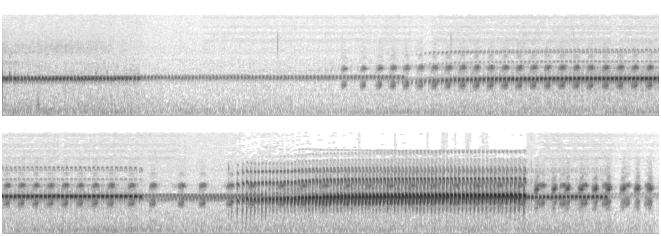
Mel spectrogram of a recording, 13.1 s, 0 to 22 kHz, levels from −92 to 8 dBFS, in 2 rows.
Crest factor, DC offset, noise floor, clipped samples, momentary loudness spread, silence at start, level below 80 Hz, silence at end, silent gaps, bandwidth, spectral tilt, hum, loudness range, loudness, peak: 18 dB; under 0.1%; -47 dBFS; under 0.1%; 24 LU; 0 s; -68 dBFS; 0.05 s; none; 14 kHz; 0.5 dB/octave; none; 21 LU; -18 LUFS; -2 dBFS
